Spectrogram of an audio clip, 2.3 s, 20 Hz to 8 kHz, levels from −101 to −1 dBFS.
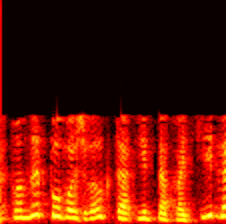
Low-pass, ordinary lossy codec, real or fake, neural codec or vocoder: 7.2 kHz; AAC, 16 kbps; fake; codec, 16 kHz, 0.8 kbps, ZipCodec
